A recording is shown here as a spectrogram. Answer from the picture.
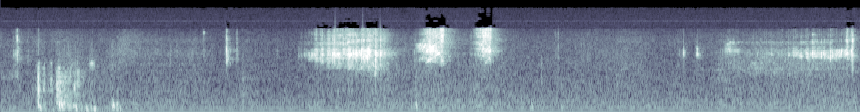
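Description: Spring-powered pull-back toy car's motor whirring with a high-pitched buzz as it is wound and let go on the tabletop: one burst of about half a second, then two short ones.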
